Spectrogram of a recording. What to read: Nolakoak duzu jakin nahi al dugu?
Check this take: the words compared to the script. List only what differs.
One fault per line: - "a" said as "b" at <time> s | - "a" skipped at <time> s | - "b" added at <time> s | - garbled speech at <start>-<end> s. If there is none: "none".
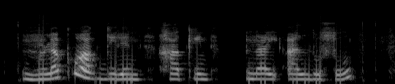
- "duzu" said as "diren" at 1.1 s
- "dugu" said as "duzu" at 3.2 s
